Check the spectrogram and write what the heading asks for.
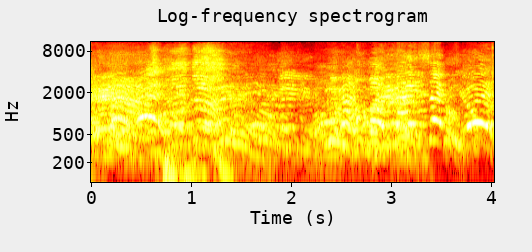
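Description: Crowd chatter: several men talking and calling out over one another, reacting to a battle-rap line.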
